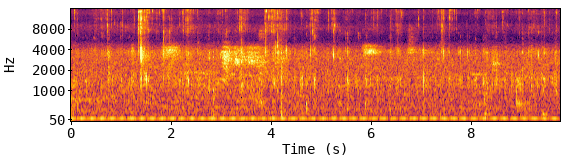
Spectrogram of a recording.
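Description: Close-miked wet chewing and mouth sounds of rice and dal, with the squish of fingers mixing rice on a steel plate and a few sharp clicks. A steady low hum runs underneath.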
